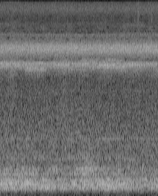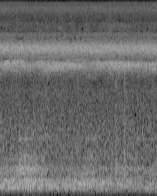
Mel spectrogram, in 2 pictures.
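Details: Summer-night crickets in a Virginia backyard keep up a continuous high, even trill while a low murmuring rumble runs underneath.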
